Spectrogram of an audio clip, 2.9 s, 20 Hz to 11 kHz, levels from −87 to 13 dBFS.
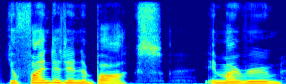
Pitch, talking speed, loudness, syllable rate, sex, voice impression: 215 Hz, 170 wpm, -18 LUFS, 3.8 syllables/s, female, feminine, very adult-like, intellectual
